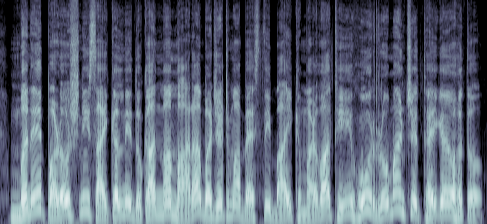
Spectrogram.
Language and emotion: Gujarati, happy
